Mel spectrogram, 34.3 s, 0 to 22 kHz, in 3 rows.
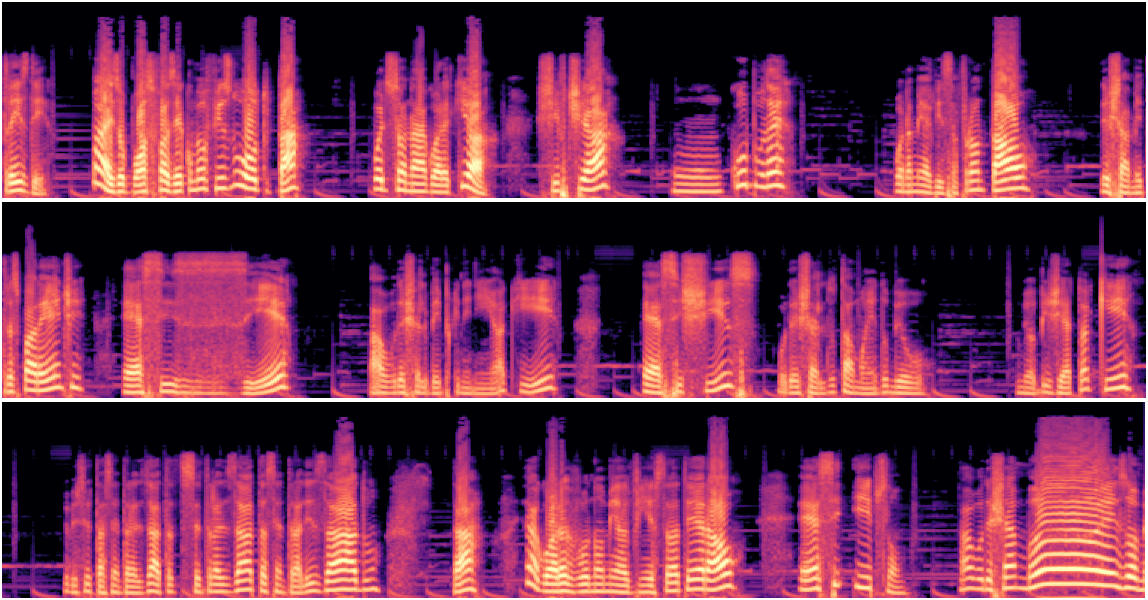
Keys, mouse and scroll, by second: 3.9 click, 5.4 shift+a, 9.1 KP_1, 10.6 click, 12.2 s, 17.7 s, 22.4-23.4 scroll up 1, 23.4 click, 24.8 click, 28.8 KP_3, 30.7 s, 33.4-34.3 drag.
